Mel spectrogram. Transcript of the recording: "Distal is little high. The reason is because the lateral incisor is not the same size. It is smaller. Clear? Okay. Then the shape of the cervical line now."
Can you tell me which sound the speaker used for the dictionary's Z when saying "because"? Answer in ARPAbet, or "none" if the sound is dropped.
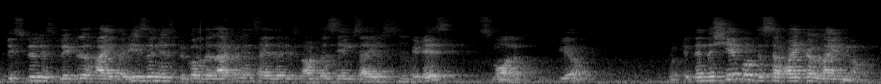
Z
